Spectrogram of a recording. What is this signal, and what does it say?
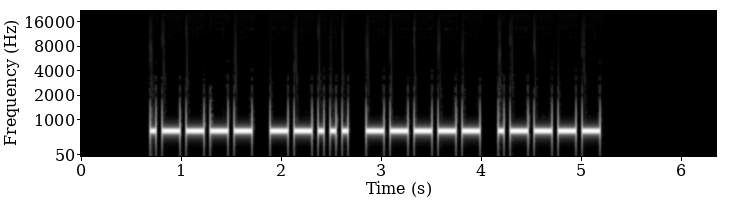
Morse code, heard as a keyed tone, about 20 wpm, 700 Hz. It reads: 1701
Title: Numbers - 4-Digit 20wpm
